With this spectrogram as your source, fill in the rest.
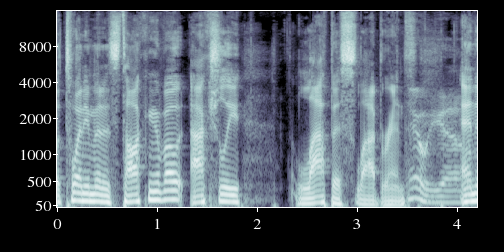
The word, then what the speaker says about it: Lapis x Labyrinth: say on the website you don't pronounce the X it's just lapis labyrinth okay so anyhow yeah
